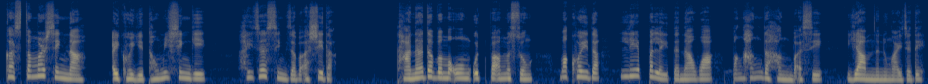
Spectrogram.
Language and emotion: Manipuri, sad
